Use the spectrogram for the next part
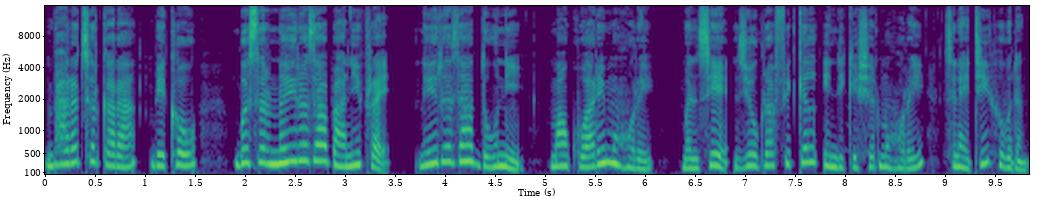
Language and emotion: Bodo, neutral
